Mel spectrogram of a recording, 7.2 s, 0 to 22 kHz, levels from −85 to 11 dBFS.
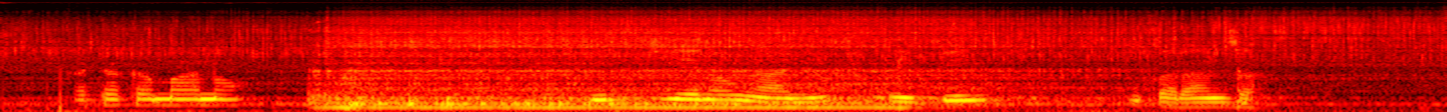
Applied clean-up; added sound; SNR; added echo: none; Sink (filling or washing); 3 dB; none.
